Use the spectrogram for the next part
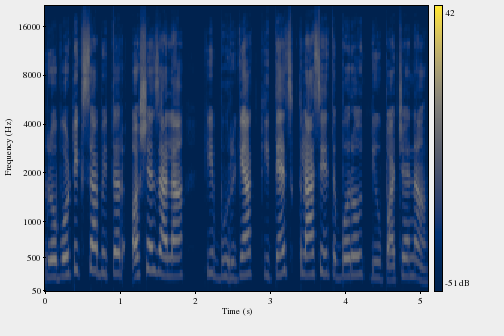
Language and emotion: Goan Konkani, neutral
